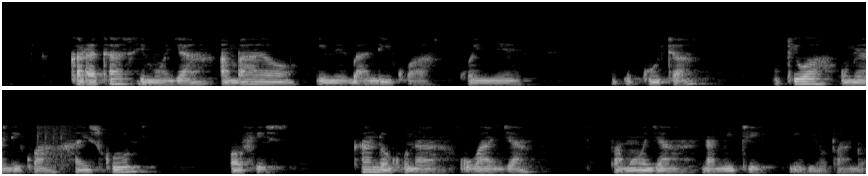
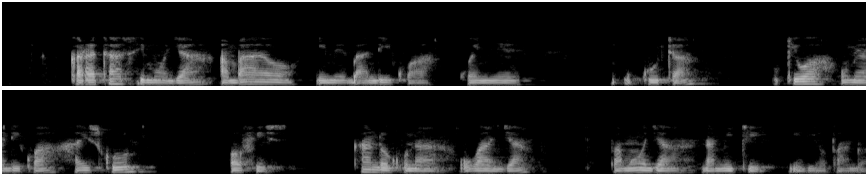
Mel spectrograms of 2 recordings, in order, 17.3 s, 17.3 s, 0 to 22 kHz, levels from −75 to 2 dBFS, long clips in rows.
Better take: second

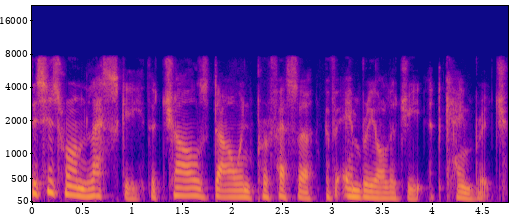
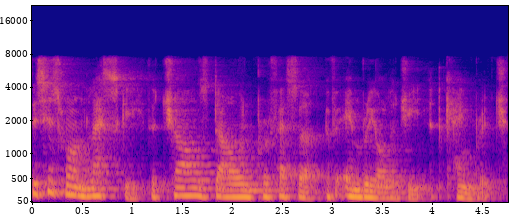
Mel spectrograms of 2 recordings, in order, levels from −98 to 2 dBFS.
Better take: first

